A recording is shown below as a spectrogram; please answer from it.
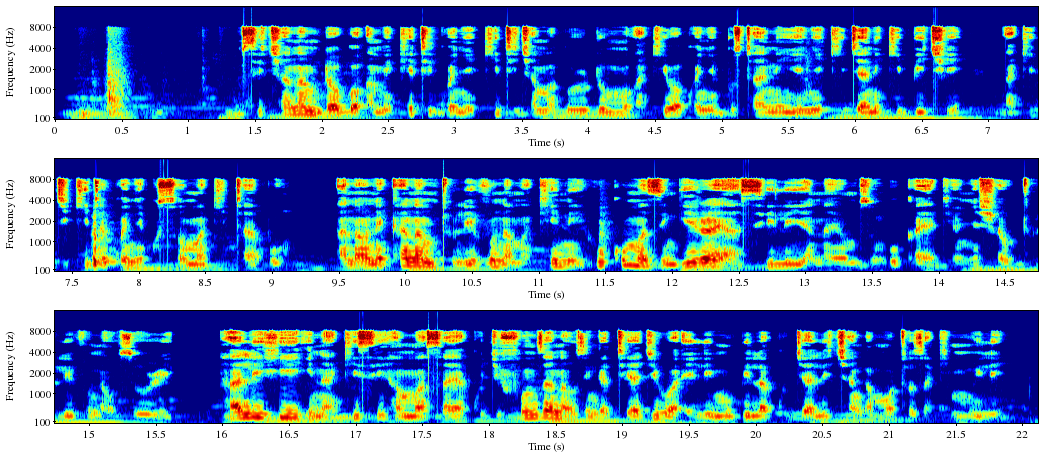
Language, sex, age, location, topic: Swahili, male, 18-24, Nairobi, education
